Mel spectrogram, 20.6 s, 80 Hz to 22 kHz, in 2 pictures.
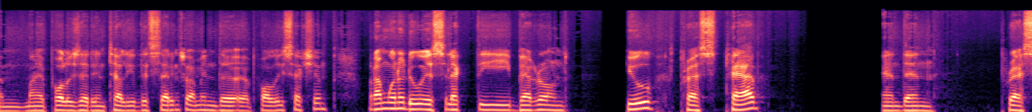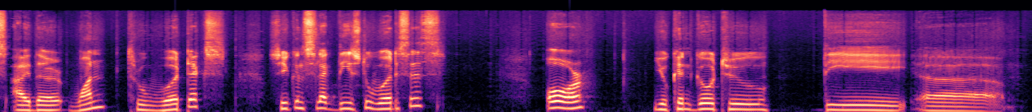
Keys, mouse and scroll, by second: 3.5 click, 5.7-6.7 scroll down 2, 7.3 Tab, 8.2-8.6 scroll up 1, 8.8 middle click, 9.4-14.9 right drag, 11.0 1, 11.7-20.6 drag, 15.3 shift+middle click, 15.3 shift+right click, 16.5 2.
